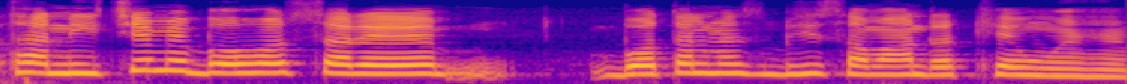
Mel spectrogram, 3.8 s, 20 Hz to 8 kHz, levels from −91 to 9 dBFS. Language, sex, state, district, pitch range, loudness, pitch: Hindi, female, Jharkhand, Garhwa, 265-315 Hz, -12 LUFS, 290 Hz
